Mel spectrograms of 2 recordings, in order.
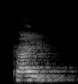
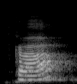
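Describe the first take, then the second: First: Said in the usual way. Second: "Caiu" broken into "Ca" and "iu" with a long pause; teacher splitting "Caiu": "Ca... iu"; separated syllables. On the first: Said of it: "É assim, caiu". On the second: Shown as a demonstration. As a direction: sound out "Caiu" in two detached syllables. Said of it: "Vamos separar, então, essas sílabas".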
